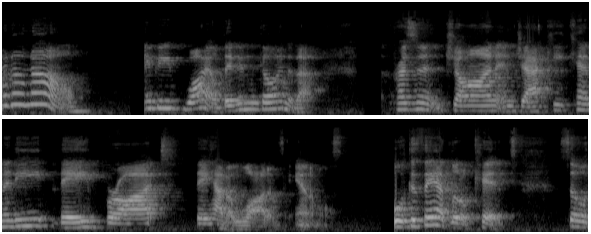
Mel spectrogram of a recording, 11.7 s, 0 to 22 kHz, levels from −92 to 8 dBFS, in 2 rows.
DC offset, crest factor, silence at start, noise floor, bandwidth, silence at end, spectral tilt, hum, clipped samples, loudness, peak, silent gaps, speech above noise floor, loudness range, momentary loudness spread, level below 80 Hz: under 0.1%; 18 dB; 0 s; -57 dBFS; 16 kHz; 0 s; -3.5 dB/octave; none; under 0.1%; -37 LUFS; -20 dBFS; 1.27-1.42 s, 3.61-3.79 s, 9.65-9.79 s; 20 dB; 4 LU; 12 LU; -80 dBFS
